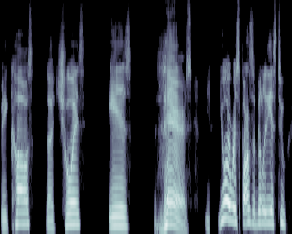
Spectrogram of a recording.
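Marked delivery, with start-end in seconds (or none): 0.0-3.8 very slow answer, sinking deep at the end; slow, grave divine reply; God. Retold or imitated. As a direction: answer word by word with long pauses, dropping low. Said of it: "He says".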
